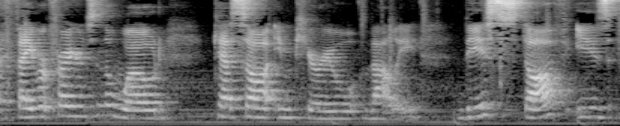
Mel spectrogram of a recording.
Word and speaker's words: Gissah: Now, the way that you spell Kessa is like Gissah, G-I-S-S-A-H, but apparently it's pronounced Kessa.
